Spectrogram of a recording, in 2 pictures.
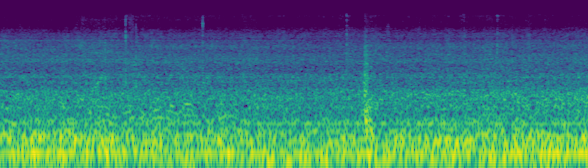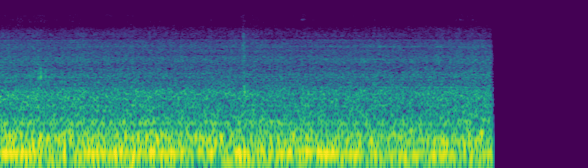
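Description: Steady low rumble of an idling vehicle engine, with faint clicks over it, cutting off suddenly near the end.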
